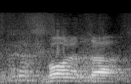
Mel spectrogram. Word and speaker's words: волята: То и другото е правилно, ама трябва ударението да пада волята Ти.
